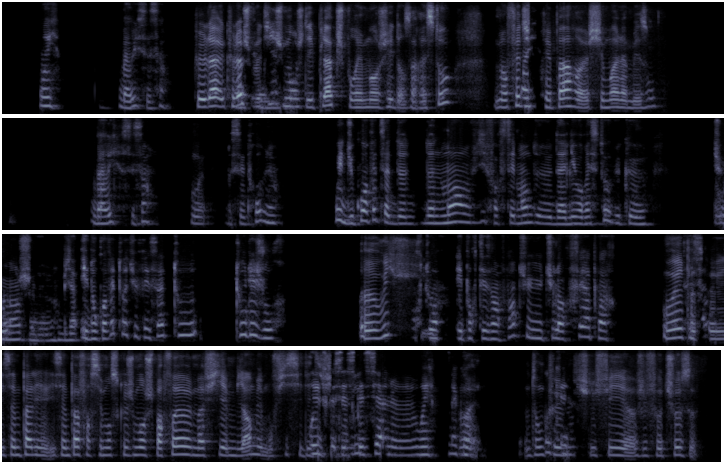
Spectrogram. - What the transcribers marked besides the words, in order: tapping; other background noise
- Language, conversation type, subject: French, unstructured, En quoi les applications de livraison ont-elles changé votre façon de manger ?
